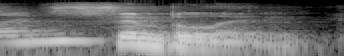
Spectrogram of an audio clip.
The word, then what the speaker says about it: Cymbeline: Cymbeline, yeah.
